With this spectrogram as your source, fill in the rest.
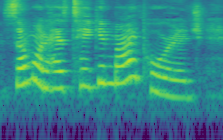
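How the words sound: It is said in a medium-sized voice.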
